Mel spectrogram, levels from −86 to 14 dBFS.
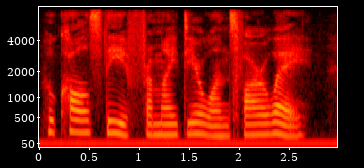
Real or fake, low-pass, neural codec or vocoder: real; 7.2 kHz; none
